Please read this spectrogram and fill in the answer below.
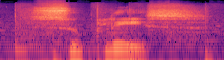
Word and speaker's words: Supplice: two oh and in case anyone is wondering supplies yes it is pronounced that way is a French word that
